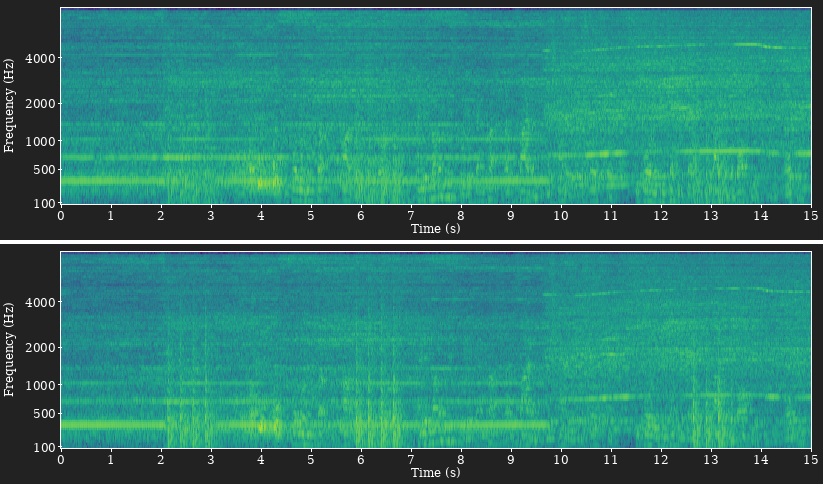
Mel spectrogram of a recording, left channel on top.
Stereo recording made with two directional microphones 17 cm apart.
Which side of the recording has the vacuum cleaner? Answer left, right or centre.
left.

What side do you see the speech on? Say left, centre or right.
left.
